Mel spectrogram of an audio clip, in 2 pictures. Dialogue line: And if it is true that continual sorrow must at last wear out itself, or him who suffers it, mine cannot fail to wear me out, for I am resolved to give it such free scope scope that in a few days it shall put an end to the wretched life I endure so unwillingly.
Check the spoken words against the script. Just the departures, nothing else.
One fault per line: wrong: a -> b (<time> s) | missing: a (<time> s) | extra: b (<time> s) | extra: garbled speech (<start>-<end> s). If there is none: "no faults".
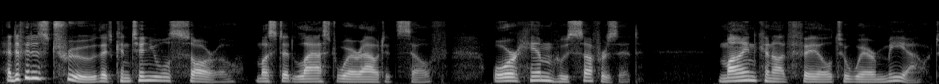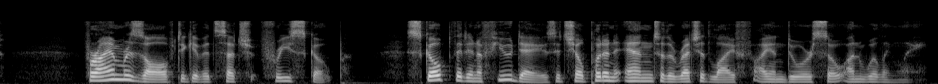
no faults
